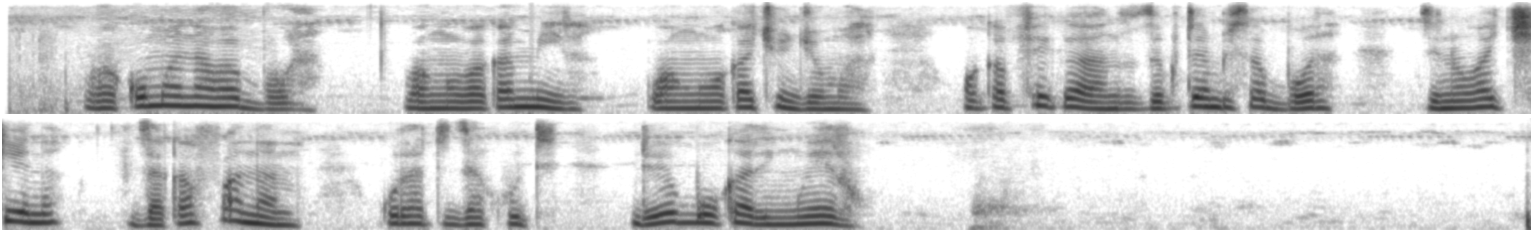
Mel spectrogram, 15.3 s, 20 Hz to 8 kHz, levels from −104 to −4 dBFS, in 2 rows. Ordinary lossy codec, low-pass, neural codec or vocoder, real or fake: Opus, 32 kbps; 7.2 kHz; none; real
